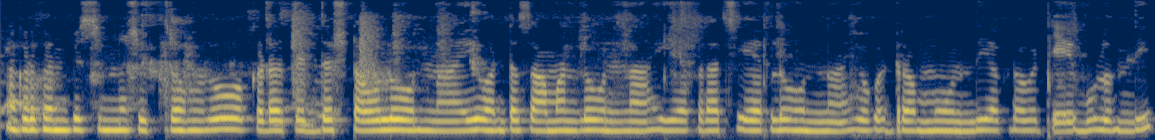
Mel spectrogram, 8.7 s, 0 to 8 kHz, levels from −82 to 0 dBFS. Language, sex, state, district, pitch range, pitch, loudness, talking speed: Telugu, female, Andhra Pradesh, Sri Satya Sai, 210-225 Hz, 215 Hz, -15 LUFS, 150 wpm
